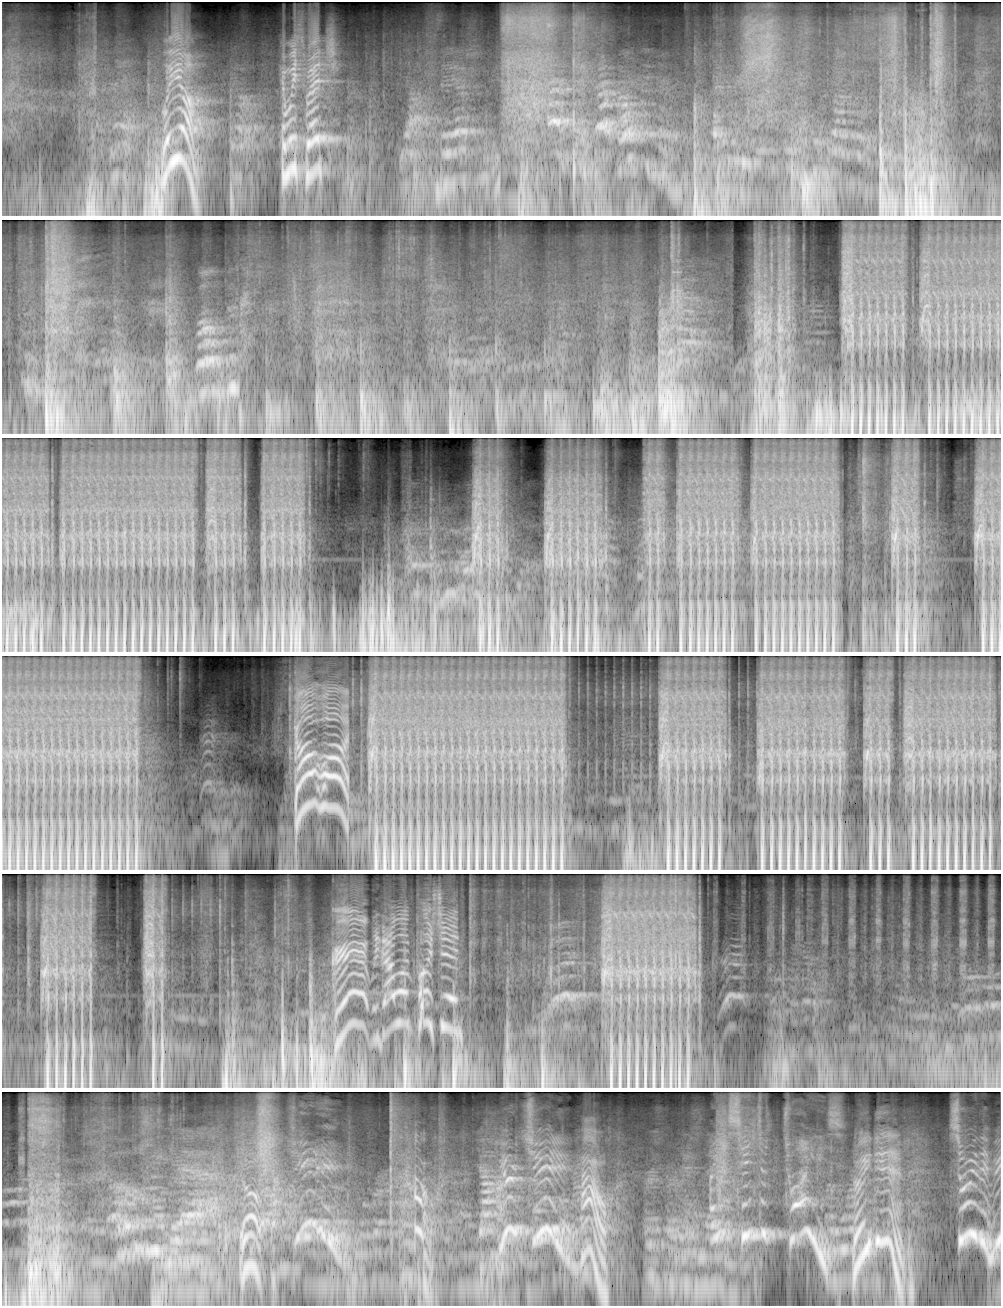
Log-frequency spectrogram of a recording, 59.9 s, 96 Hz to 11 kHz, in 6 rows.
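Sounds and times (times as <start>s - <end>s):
airsoft gun firing rapid shots: 18.4s - 23.2s, 24.7s - 31.6s, 33.6s - 41.7s, 45.9s - 47.1s.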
